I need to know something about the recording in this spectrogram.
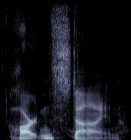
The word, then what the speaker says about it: Hartenstein: me Ste is bad so it is Stein not Stein I've been saying it wrong for a little bit so it's just a straight Stein that's great it's just a straight Haren Stein it's so funny because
